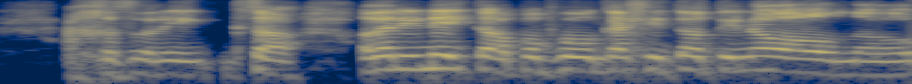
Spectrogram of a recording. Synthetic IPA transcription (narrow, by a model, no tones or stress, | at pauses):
aχɔsɔðɛnitʰɔɔðɛninejdɔbobhuːnɡaɬidɔdinoːlˠnu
